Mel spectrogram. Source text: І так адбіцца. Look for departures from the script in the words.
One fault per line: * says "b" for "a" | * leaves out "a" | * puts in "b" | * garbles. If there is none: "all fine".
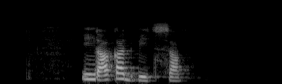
all fine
